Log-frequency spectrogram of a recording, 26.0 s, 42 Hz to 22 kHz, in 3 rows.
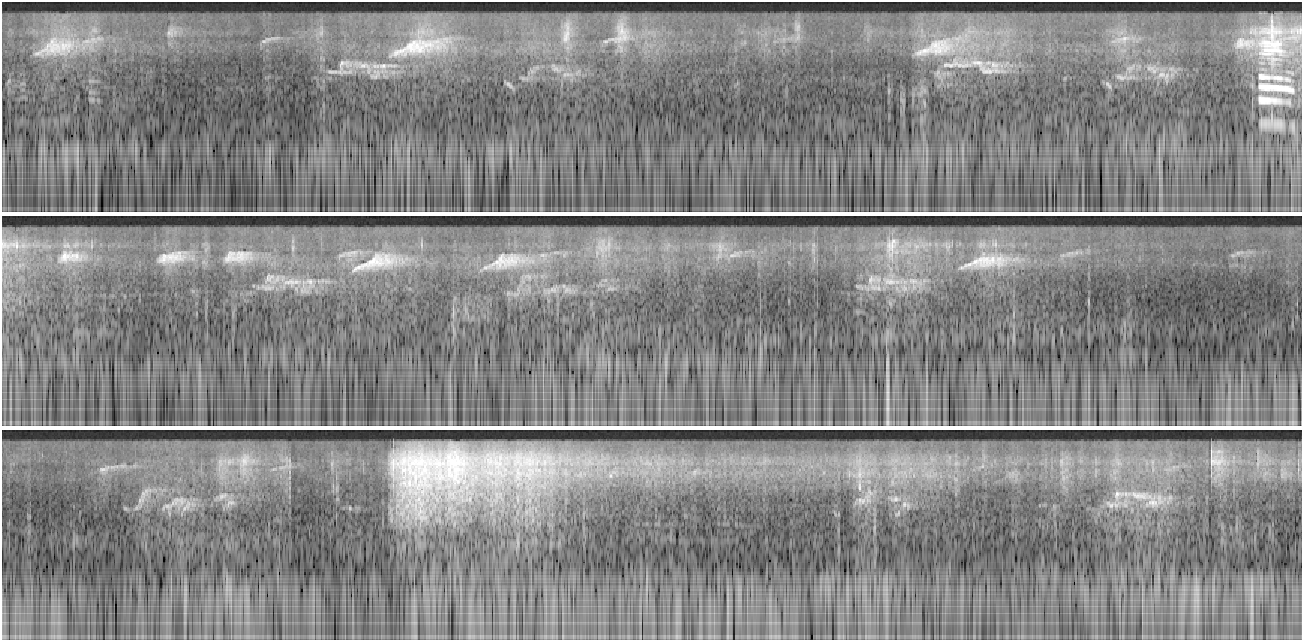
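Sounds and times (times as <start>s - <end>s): small birds chirping: 0.1s - 26.0s
monkey squeaky call: 8.4s - 8.7s.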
